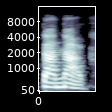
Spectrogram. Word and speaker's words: Tanaj: Pues hace una unión de las iniciales, como han visto, la T, la N y la K, y a eso le ponen la A para poderla nosotros pronunciar. Se llama Tanaj.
